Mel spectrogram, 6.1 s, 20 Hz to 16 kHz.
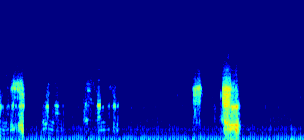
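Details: Rutting Carpathian red deer, Bucovina, Romania, breeding season 2021: a harsh opening bark, a few quieter broken grunts, then a strong, rasping roar near the end, with steady low background hum.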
